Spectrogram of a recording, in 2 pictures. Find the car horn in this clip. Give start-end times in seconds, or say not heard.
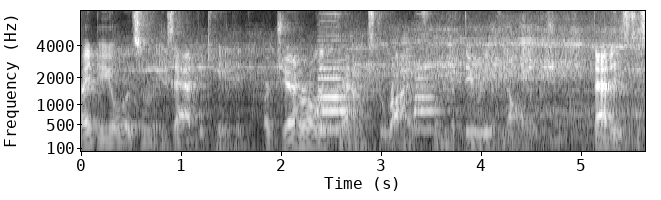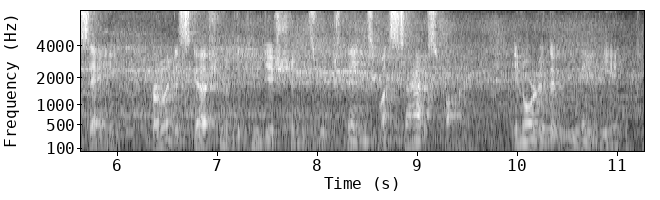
2.3-3.5.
